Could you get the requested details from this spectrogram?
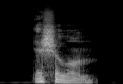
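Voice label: "echelon", Australian English; pronunciation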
